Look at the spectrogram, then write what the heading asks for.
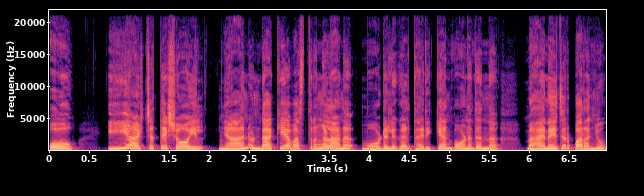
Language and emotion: Malayalam, happy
